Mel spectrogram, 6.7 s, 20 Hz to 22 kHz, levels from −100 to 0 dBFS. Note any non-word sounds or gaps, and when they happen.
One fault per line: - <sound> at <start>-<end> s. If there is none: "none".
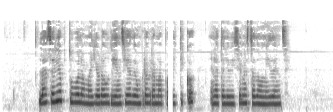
- dropout at 3.3-3.5 s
